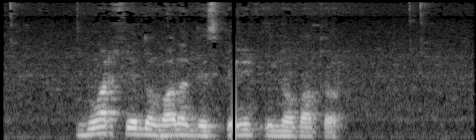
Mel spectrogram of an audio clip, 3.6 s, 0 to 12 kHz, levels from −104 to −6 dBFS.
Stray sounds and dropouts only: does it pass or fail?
fail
